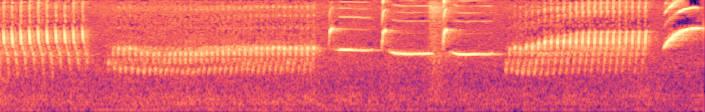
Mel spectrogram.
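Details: Very vocal canary with a rolling song: a rapid trill, then a smooth whistled note with an overtone and short repeated whistles, a further trill, and a closing upward flourish.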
